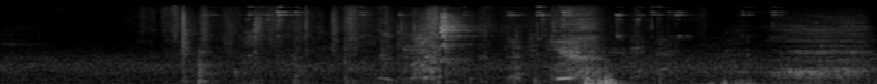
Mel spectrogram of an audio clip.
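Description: A bullmastiff and a French Bulldog puppy vocalizing at play: a high, rising yelp about two seconds in, then a louder, deeper grunt about three seconds in, with scattered light clicks of scuffling.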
